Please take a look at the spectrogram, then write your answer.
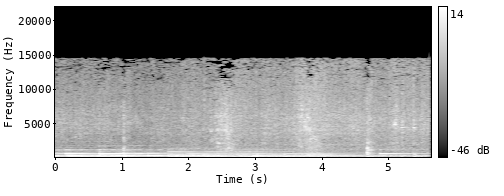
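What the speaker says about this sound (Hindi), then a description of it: "2 प्याली बारीक कटा हुआ सब्ज़ प्याज। ये वाइट वाला पोर्शन पहले इस्तेमाल करें। 2-3 मिनट इसको सौटे करेंगे।" Finely chopped green onion, the white portion, sautés in hot oil in a pan with a steady close sizzle, crackle and occasional stirring, and no voices.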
